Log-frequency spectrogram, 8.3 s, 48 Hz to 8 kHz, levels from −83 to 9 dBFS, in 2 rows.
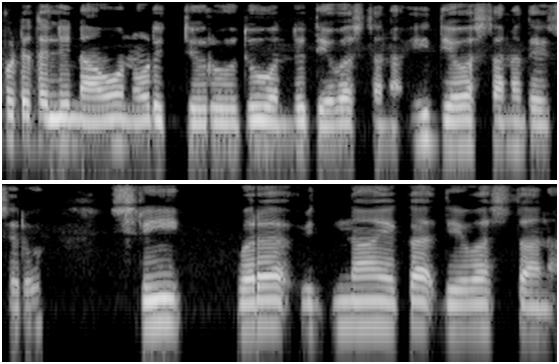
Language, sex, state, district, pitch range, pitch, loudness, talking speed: Kannada, male, Karnataka, Dharwad, 125-140 Hz, 130 Hz, -14 LUFS, 95 wpm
